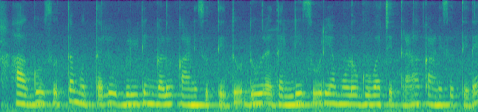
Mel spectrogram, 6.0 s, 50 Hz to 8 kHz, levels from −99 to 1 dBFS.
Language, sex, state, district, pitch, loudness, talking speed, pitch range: Kannada, female, Karnataka, Shimoga, 200 Hz, -14 LUFS, 100 wpm, 190-215 Hz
